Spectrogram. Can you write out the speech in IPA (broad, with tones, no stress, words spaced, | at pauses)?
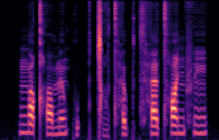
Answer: ŋʷɯ˦˨qʰɑ̃˧mẽ˦kʷ | ǀɑ̤˨tʰæ˧kʷt͡sʰæ˦ tʰɑ˦ɲfĩ˦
